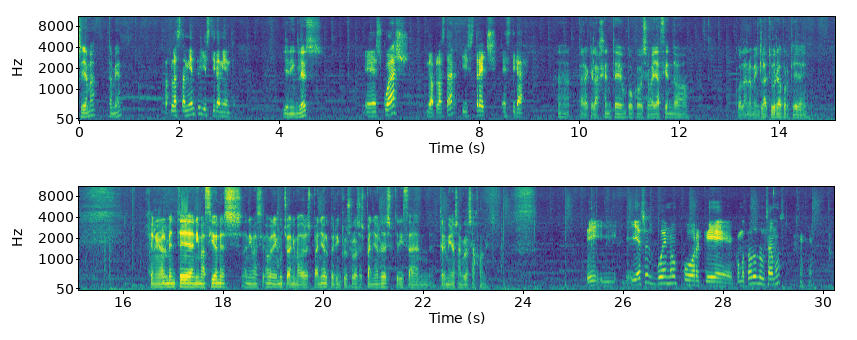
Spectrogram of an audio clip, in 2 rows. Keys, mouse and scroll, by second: 0.3 right click, 3.9 scroll up 1, 4.1 shift+middle click, 9.7 right click, 12.1 scroll down 1, 12.3 shift+middle click, 13.1 right click, 15.7 shift+middle click, 16.5 g, 18.1 g, 20.9 right click, 21.5 alt+a, 22.7 Escape, 23.1 right click, 25.3 alt+g, 26.1 shift+middle click, 27.3 click, 28.9 right click.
